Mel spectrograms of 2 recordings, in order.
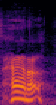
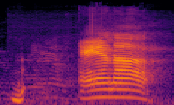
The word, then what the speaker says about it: Anna: the cartoon name was Hannah. Anna. What? Hannah or Anna? Hannah? Anna. Anna. With I was your New York one. accent. Yeah, Anna. the H is silent.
